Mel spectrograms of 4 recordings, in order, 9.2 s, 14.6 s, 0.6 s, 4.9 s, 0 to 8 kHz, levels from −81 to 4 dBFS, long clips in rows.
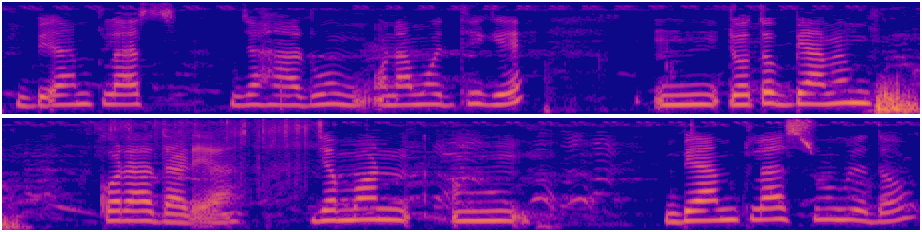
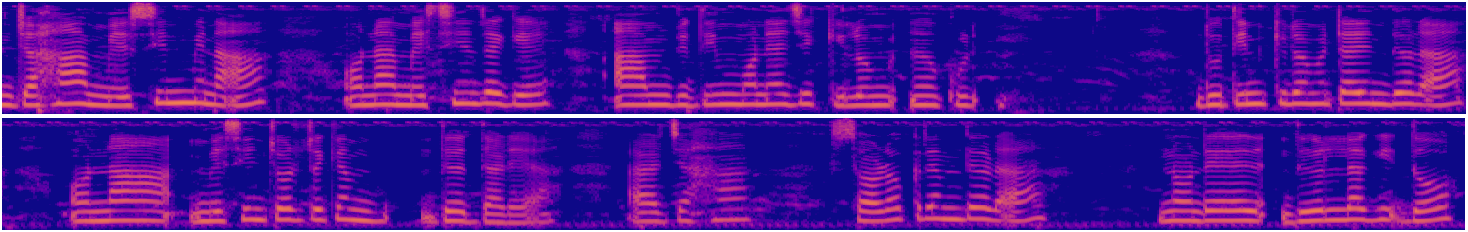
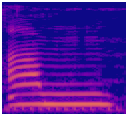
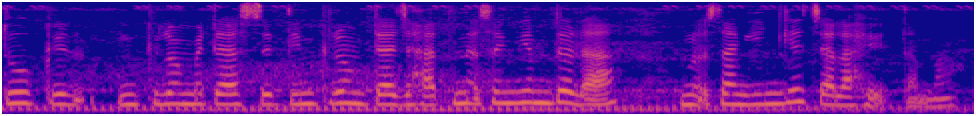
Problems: constant background noise, continuous background conversations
